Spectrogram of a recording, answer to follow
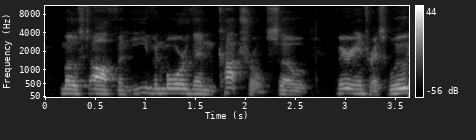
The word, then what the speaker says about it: Cottrell: I've been called it all, but the right way to say it is Cottrell. All right, there we go. Cottrell.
